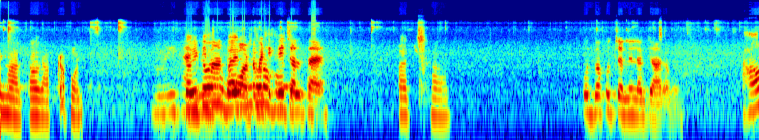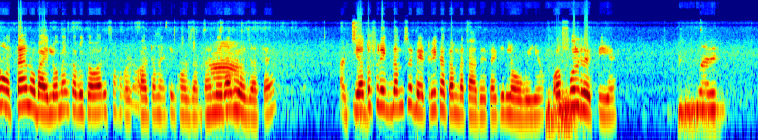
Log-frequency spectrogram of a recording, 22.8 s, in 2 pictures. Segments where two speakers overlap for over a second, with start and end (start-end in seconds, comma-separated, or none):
2.8-4.7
